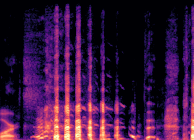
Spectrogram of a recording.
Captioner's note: laughs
